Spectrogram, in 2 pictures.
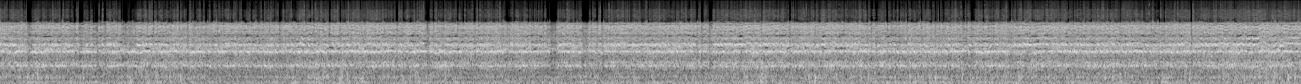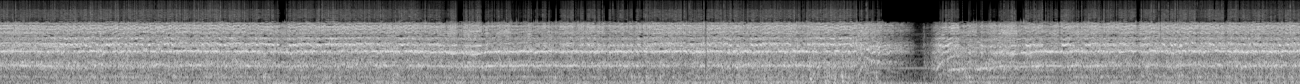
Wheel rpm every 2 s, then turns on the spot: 230, 230, 240, 230, 230, 230, 230, 220, 230, 230, 230, 120, 230.
none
